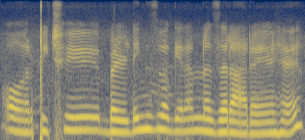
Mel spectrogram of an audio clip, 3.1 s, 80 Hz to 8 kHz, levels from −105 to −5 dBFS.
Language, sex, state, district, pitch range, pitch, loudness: Hindi, female, Maharashtra, Mumbai Suburban, 200-230 Hz, 215 Hz, -20 LUFS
